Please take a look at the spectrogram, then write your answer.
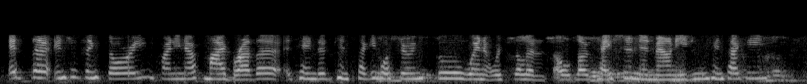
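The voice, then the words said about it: South African accent. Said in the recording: “this girl with, like, an English accent. I'm going, it should be a southern accent ... a girl from South Africa”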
